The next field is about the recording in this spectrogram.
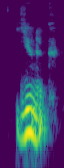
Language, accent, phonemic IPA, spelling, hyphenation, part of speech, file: English, Southern England, /ˈjuː.nək/, eunuch, eu‧nuch, noun / verb, LL-Q1860 (eng)-eunuch.wav
- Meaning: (noun) 1. A castrated man 2. Such a man employed as harem guard or in certain (mainly Eastern) monarchies (e.g. late Roman and Chinese Empires) as court or state officials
